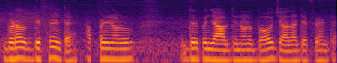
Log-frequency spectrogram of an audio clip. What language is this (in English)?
Punjabi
